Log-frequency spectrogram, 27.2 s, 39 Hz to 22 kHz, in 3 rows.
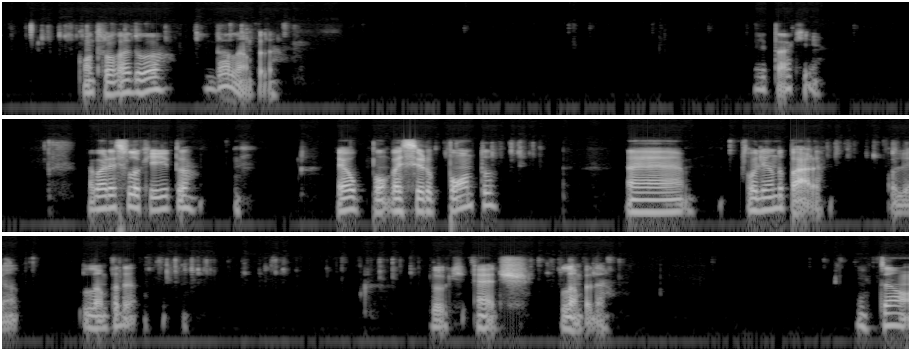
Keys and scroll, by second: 0.0-3.1 typing, 13.2-14.8 typing, 16.3-24.4 typing.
